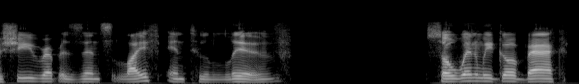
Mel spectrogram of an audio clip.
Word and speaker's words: Liv: and bet in English it comes out to be pronounced like the name live l i v live to live she represents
